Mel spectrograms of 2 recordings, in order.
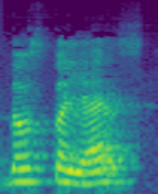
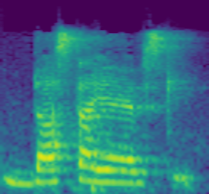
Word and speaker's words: Dostoiévski: É porque assim, o O em russo, ele só tem o som de O quando ele é tônico. Quando ele não é tônico, ele tem a pronúncia de A. Então, para nós é Dostoiévski, mas para o russo é Dostoiévski, porque nem, é no E, que é a tônica, não é no O, então é Dostoiévski.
